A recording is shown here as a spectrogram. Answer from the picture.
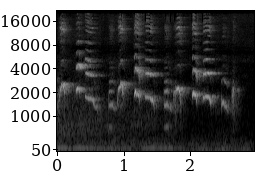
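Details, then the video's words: Indoor pet cockatiel kept with budgies, chattering and singing: a run of whistled, sliding chirps with rising and falling notes, given in quick bursts over a faint low hum. "cockatiel and fam: Chattering, singing and dancing"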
